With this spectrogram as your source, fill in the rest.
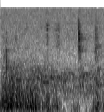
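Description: A flock of snow geese honks continuously, a dense chorus of overlapping nasal calls with a low rumble underneath. The sound is moderately distant and has no talking over it.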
